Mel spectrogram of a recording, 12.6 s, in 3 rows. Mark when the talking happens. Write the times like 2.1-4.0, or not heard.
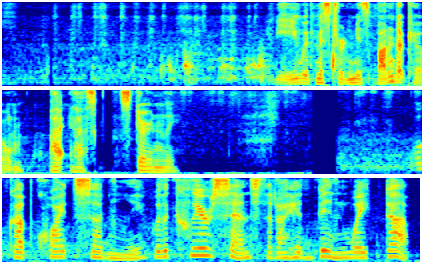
2.6-6.0, 8.3-12.5.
